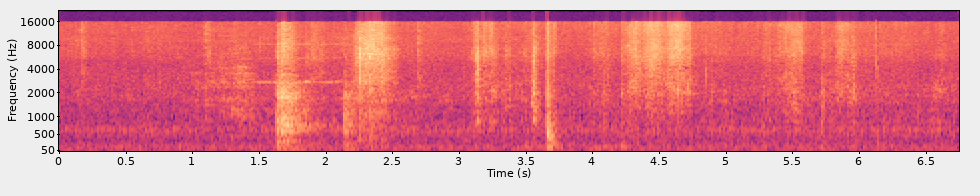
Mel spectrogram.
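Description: A handful of knocks and clatters from a metal bowl and a metal lid being handled at a plastic storage drum, the loudest about one and a half seconds in with a brief metallic ring, and a sharp knock a couple of seconds later.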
